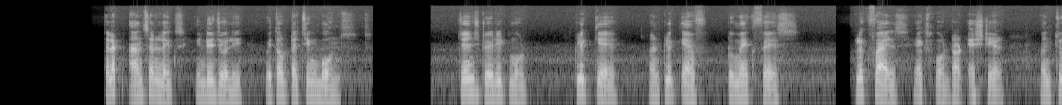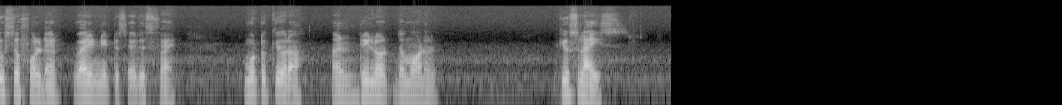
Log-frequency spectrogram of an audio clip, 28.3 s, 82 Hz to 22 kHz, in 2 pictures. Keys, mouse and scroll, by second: 1.7 ctrl+z, 2.4 shift+click, 5.3 click, 7.3 a, 8.5 g, 9.5 click, 10.6 ctrl+z, 10.9 f, 11.3 ctrl+s, 12.0 click, 16.2 right click, 19.4 click, 20.1 scroll down 1, 21.2 scroll up 1, 22.1 click, 22.7-24.3 right drag, 24.3-24.7 scroll down 1, 24.7-27.8 right drag.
